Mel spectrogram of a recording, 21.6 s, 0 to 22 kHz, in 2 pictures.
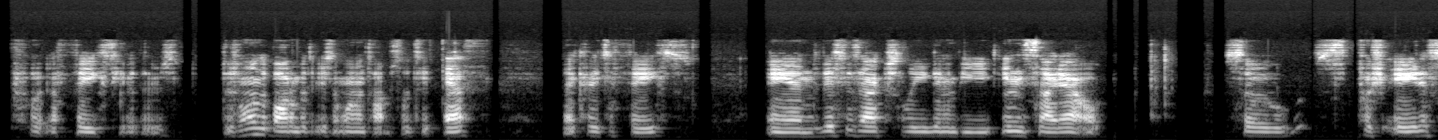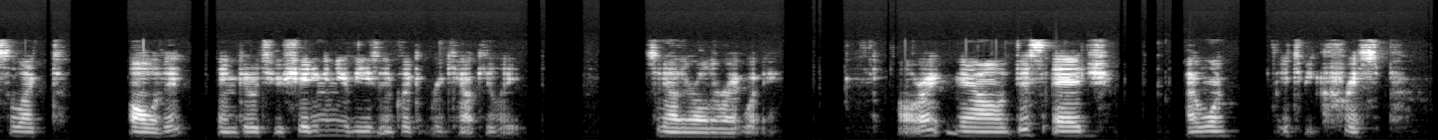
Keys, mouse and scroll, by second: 3.3 f, 7.9 a, 8.6 a.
